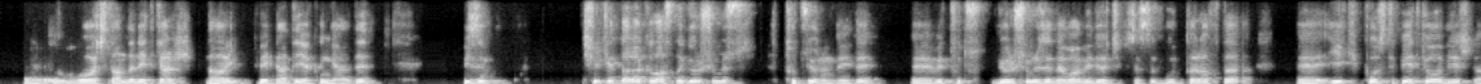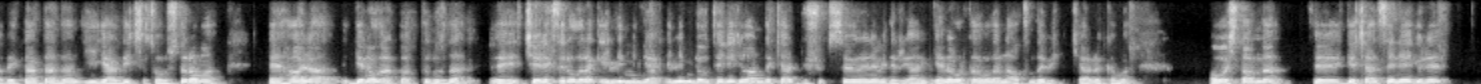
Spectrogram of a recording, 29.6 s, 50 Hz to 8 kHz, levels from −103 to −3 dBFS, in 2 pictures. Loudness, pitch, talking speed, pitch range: -15 LUFS, 160 Hz, 130 wpm, 155-170 Hz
